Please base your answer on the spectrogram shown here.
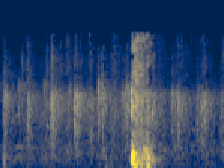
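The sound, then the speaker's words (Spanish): Audience applause patters steadily for a few seconds, with a single louder cough or shout-like burst near the middle, as officials of the Ayuntamiento de Pájara and the Cabildo de Fuerteventura are called onto the stage for an inauguration. “pedimos, por favor, un aplauso también y que se suba sobre el escenario”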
